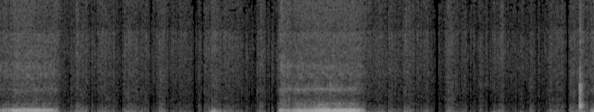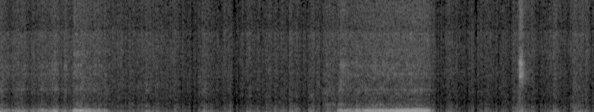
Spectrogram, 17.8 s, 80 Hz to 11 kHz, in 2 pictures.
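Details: Husband snoring in sleep while wearing a mask: loud, rough, low-pitched snores on each in-breath, about three in 17 seconds, with quieter breathing between.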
